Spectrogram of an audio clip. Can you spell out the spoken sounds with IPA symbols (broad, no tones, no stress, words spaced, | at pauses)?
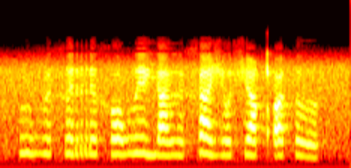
uvʏxə rəxɔve jaɣʏxa ʒɔʃe qʼuθɤ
